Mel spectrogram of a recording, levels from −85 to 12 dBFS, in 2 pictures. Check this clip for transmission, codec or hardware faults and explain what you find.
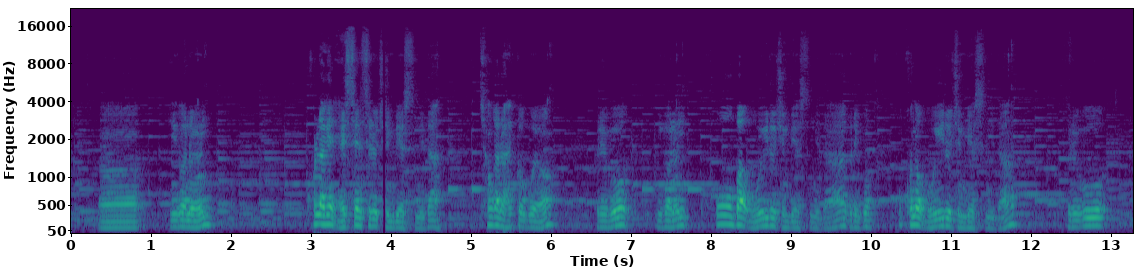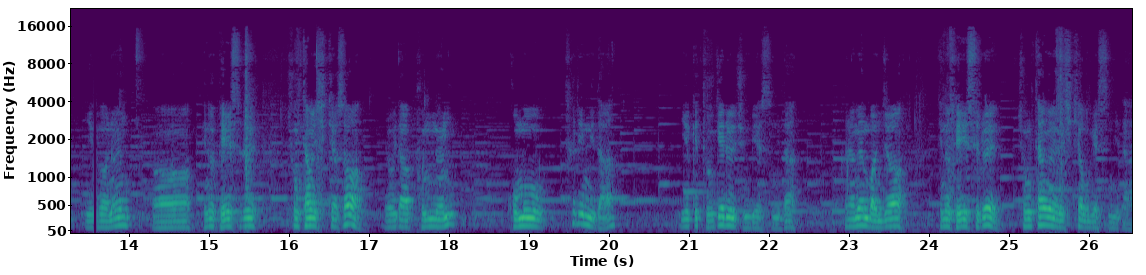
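Two gaps at a join of encoded pieces sit in the clip, at 3.90 s and 13.56 s. The audio was encoded in separate segments and spliced without trimming, so each encoder's leading delay and last-frame padding survive as dead air. The sound drops out for about 36 ms at 3.90 s and about 43 ms at 13.56 s, each gap having its edges smeared by the codec, before continuing exactly where it left off.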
